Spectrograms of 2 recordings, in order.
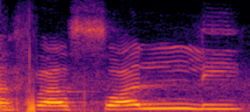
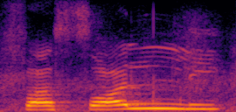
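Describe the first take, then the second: First: فصلی with a heavy saad and held doubled lam, slow. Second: Said in the usual way. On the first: Shown as a demonstration. (فصلی میں موٹا صاد) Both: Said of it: "صاد موٹا ہوگا".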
